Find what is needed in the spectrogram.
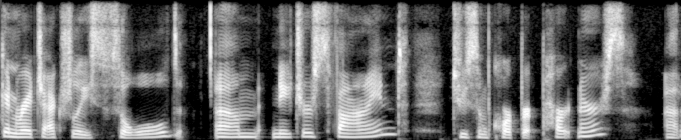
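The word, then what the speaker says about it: Fynd: So Mark and Rich started a food company called Nature's Find, where find is spelled F-Y for Fusarium Yes. of Yellowstone, N-D.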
